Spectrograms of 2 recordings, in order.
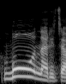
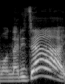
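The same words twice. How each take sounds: First: The stress is on the first syllable. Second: The stress is on the fourth syllable. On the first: "첫 번째야" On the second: "네 번째야"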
